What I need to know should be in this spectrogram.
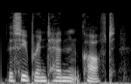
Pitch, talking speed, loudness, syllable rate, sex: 160 Hz, 135 wpm, -17 LUFS, 7.8 syllables/s, female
